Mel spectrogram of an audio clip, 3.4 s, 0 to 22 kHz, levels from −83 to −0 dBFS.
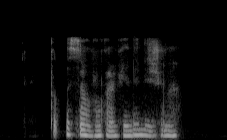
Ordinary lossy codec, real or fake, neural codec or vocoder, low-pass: AAC, 32 kbps; fake; autoencoder, 22.05 kHz, a latent of 192 numbers a frame, VITS, trained on one speaker; 7.2 kHz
